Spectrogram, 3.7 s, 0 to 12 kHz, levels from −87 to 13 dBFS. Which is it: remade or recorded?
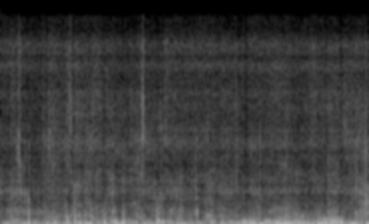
remade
